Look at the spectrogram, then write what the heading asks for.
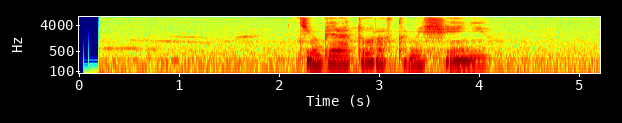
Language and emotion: Russian, neutral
